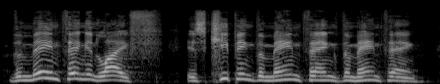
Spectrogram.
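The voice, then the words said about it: Put-on South African accent. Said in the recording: “he had a really cool English, I would guess South African accent ... I'll try to summon the inner South African accent here”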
